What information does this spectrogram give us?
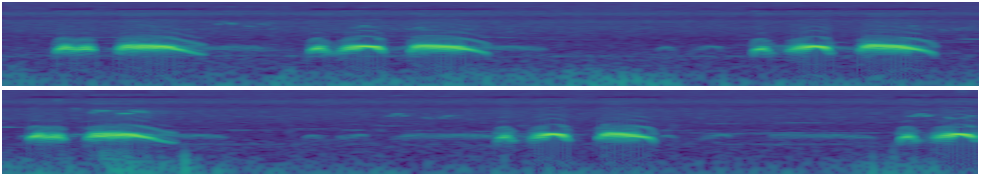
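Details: Repeated coo phrases from a spotted dove used to lure others into traps. A double short note and a long falling coo recur steadily, with softer answering coos in the gaps.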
